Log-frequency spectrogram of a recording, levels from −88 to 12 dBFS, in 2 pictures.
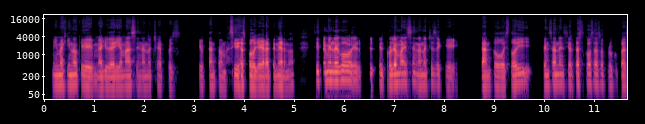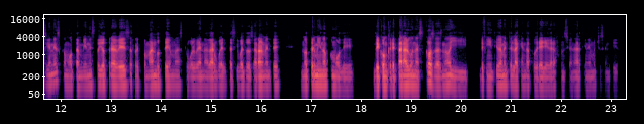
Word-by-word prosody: me 110 Hz, -, -9 dB
imagino 110 Hz, +1 st, +1 dB
que 100 Hz, -3 st, +2 dB
me 90 Hz, -, 0 dB
ayudaría 95 Hz, 0 st, +2 dB
más 100 Hz, +1 st, +1 dB
en 100 Hz, -1 st, -13 dB
la 95 Hz, -, -4 dB
noche, 95 Hz, 0 st, -8 dB
pues, -, -, -14 dB, 0.3 s
que -, -, -7 dB
tanto 100 Hz, 0 st, -4 dB
más 90 Hz, -, -10 dB
ideas -, -, +5 dB
puedo 100 Hz, -2 st, +4 dB
llegar 95 Hz, 0 st, +7 dB
a 95 Hz, -, +6 dB
tener, 100 Hz, -2 st, +3 dB
¿no? 100 Hz, +4 st, -12 dB, 0.3 s
Sí, 140 Hz, -, -2 dB
también 140 Hz, +1 st, +3 dB
luego 145 Hz, +1 st, +6 dB
el -, -, -2 dB, 0.3 s
el -, -, -4 dB
problema 120 Hz, +2 st, +5 dB
es 125 Hz, +2 st, -6 dB
en 130 Hz, -3 st, -7 dB
la 105 Hz, -, -1 dB
noche, 110 Hz, +3 st, -4 dB
es 115 Hz, -, -12 dB
de 115 Hz, -3 st, -4 dB
que -, -, -8 dB, 0.4 s
tanto 100 Hz, 0 st, +2 dB
estoy 110 Hz, +6 st, -2 dB, 0.2 s
pensando 115 Hz, +2 st, 0 dB
en 115 Hz, -, -5 dB
ciertas 115 Hz, +1 st, -2 dB
cosas 120 Hz, -1 st, -3 dB
o 115 Hz, -, -10 dB
preocupaciones, 110 Hz, +4 st, -5 dB
como 100 Hz, -3 st, -12 dB
también 100 Hz, +1 st, -6 dB
estoy 105 Hz, 0 st, -5 dB
otra 105 Hz, -1 st, +2 dB
vez 105 Hz, +1 st, +3 dB
retomando 100 Hz, 0 st, -5 dB
temas 100 Hz, -1 st, -5 dB
que 100 Hz, -, -25 dB
vuelven 95 Hz, 0 st, -6 dB
a 95 Hz, -, -9 dB
dar 95 Hz, 0 st, +2 dB
vueltas 95 Hz, -1 st, -9 dB
y -, -, -18 dB
vueltas. 100 Hz, 0 st, -5 dB
O -, -, -12 dB
sea, 95 Hz, -, -4 dB
realmente 100 Hz, +1 st, +1 dB, 0.4 s
no -, -, -6 dB
termino 105 Hz, 0 st, -1 dB
como 95 Hz, -3 st, -8 dB
de 90 Hz, -1 st, -13 dB, 0.4 s
de -, -, +7 dB
concretar 100 Hz, +1 st, +5 dB
algunas 105 Hz, -2 st, +3 dB
cosas, 100 Hz, -7 st, +1 dB
¿no? 110 Hz, +2 st, -2 dB
Y 95 Hz, -3 st, -10 dB, 0.2 s
definitivamente 105 Hz, +3 st, -5 dB
la 95 Hz, -, +2 dB
agenda 100 Hz, 0 st, -7 dB
podría 95 Hz, -1 st, -1 dB
llegar 90 Hz, 0 st, -5 dB
a -, -, -17 dB
funcionar, 90 Hz, 0 st, -12 dB
tiene 95 Hz, 0 st, -20 dB
mucho 95 Hz, 0 st, -21 dB
sentido. 90 Hz, 0 st, -29 dB
100 Hz, 200 wpm, -26 LUFS, 95-110 Hz, 0.4 s, llegar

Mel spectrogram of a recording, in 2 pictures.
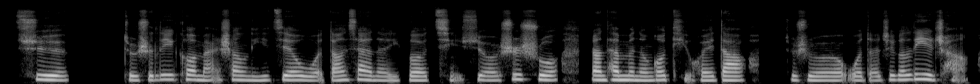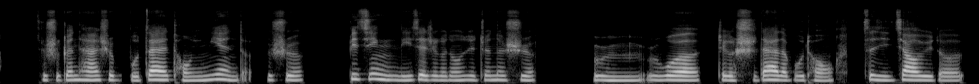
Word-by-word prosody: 去 210 Hz, -3 st, +2 dB, 0.5 s
就 195 Hz, -1 st, -1 dB
是 200 Hz, +1 st, 0 dB
立 225 Hz, +2 st, 0 dB
刻 220 Hz, 0 st, +1 dB
马 195 Hz, -2 st, -2 dB
上 205 Hz, -2 st, -1 dB
理 190 Hz, +1 st, -2 dB
解 205 Hz, +1 st, +1 dB
我 190 Hz, -2 st, 0 dB
当 195 Hz, +2 st, +1 dB
下 215 Hz, 0 st, +1 dB
的 190 Hz, -1 st, -3 dB
一 185 Hz, -, -5 dB
个 190 Hz, -1 st, +2 dB
情 195 Hz, -, -7 dB
绪， 210 Hz, -, -5 dB
而 190 Hz, -1 st, -3 dB
是 235 Hz, +4 st, -1 dB
说 210 Hz, -2 st, +1 dB, 0.3 s
让 205 Hz, -1 st, +5 dB
他 210 Hz, +1 st, +4 dB
们 205 Hz, -1 st, +4 dB
能 185 Hz, -1 st, +1 dB
够 200 Hz, +1 st, +1 dB
体 205 Hz, -, -10 dB
会 190 Hz, -2 st, -2 dB
到， 190 Hz, 0 st, +2 dB, 0.4 s
就 205 Hz, -, -5 dB
是 195 Hz, -, -3 dB, 0.4 s
我 190 Hz, -, -2 dB
的 185 Hz, 0 st, -6 dB
这 210 Hz, +2 st, -2 dB
个 210 Hz, -, +2 dB
立 240 Hz, -1 st, +3 dB
场， 210 Hz, -, -5 dB, 0.5 s
就 205 Hz, -, -5 dB
是 195 Hz, -1 st, -5 dB
跟 205 Hz, 0 st, +1 dB
他 205 Hz, -1 st, +3 dB
是 205 Hz, 0 st, -2 dB
不 200 Hz, -2 st, -6 dB
在 210 Hz, +1 st, +6 dB
同 185 Hz, -3 st, -3 dB
一 190 Hz, -, -1 dB
面 215 Hz, 0 st, +1 dB
的。 -, -, -14 dB
就 -, -, -6 dB
是 200 Hz, 0 st, -2 dB, 0.4 s
毕 245 Hz, -, 0 dB
竟 235 Hz, -4 st, 0 dB
理 195 Hz, +1 st, -1 dB
解 220 Hz, +1 st, +2 dB
这 200 Hz, 0 st, -2 dB
个 195 Hz, -, -2 dB
东 195 Hz, 0 st, -2 dB
西 200 Hz, -1 st, -3 dB
真 205 Hz, +1 st, -3 dB
的 205 Hz, -1 st, -1 dB
是 200 Hz, -1 st, -2 dB, 0.6 s
嗯， 185 Hz, -1 st, 0 dB
如 200 Hz, 0 st, -2 dB
果 195 Hz, -1 st, +5 dB, 0.2 s
这 200 Hz, -, -1 dB
个 195 Hz, -, +1 dB
时 190 Hz, -, -2 dB
代 210 Hz, +2 st, +6 dB
的 195 Hz, -1 st, +1 dB
不 195 Hz, 0 st, -4 dB
同， 185 Hz, -2 st, -3 dB, 0.3 s
自 220 Hz, -, 0 dB
己 195 Hz, -1 st, -1 dB
教 200 Hz, 0 st, +5 dB
育 195 Hz, -1 st, +2 dB
的 185 Hz, 0 st, -4 dB
200 Hz, 230 characters per minute, -22 LUFS, 190-210 Hz, 0.6 s, 在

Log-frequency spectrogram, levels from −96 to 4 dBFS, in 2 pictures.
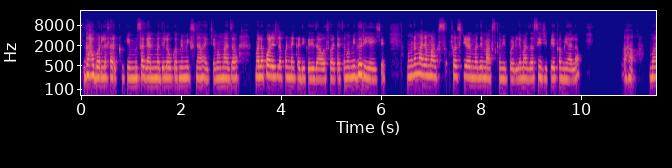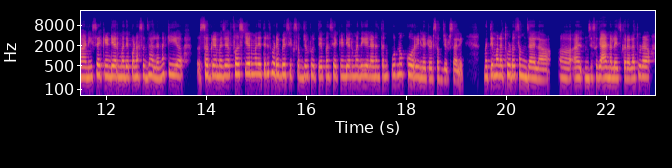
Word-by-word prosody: घाबरल्यासारखं 225 Hz, -3 st, +1 dB
की 220 Hz, -, -1 dB
मग 215 Hz, 0 st, 0 dB
सगळ्यांमध्ये 220 Hz, -2 st, +1 dB
लवकर 220 Hz, 0 st, -1 dB
मी 220 Hz, -, +1 dB
मिक्स 225 Hz, 0 st, -3 dB
नाही 215 Hz, -1 st, -2 dB
व्हायचे. 200 Hz, -2 st, -5 dB
मग 215 Hz, 0 st, -2 dB
माझा 215 Hz, 0 st, 0 dB, 0.4 s
मला 235 Hz, 0 st, +5 dB
कॉलेजला 235 Hz, -2 st, +5 dB
पण 230 Hz, -1 st, -2 dB
नाही 220 Hz, -1 st, -2 dB
कधी-कधी 205 Hz, -1 st, 0 dB
जावंस 200 Hz, -1 st, -2 dB
वाटायचं. 195 Hz, +1 st, -4 dB
मग 225 Hz, -, 0 dB
मी 235 Hz, -, +2 dB
घरी 250 Hz, -2 st, +6 dB
यायचे. 200 Hz, -1 st, -3 dB, 0.5 s
मग 240 Hz, +1 st, -1 dB
ना 275 Hz, -, +2 dB
माझ्या 275 Hz, -2 st, +3 dB
मार्क्स 250 Hz, +3 st, -2 dB
1st 245 Hz, 0 st, -3 dB
इयरमध्ये 225 Hz, -1 st, +1 dB
मार्क्स 205 Hz, -, -6 dB
कमी 205 Hz, -1 st, -4 dB
पडले. 200 Hz, 0 st, -3 dB
माझा 205 Hz, 0 st, -2 dB
सी.जी.पी.ए 215 Hz, -2 st, -2 dB
कमी 205 Hz, -2 st, -2 dB
आला. 205 Hz, +6 st, -3 dB, 0.9 s
हां, -, -, -5 dB, 0.4 s
मग 225 Hz, +1 st, -1 dB
आणि 225 Hz, 0 st, 0 dB
2nd 250 Hz, 0 st, +2 dB
इयरमध्ये 235 Hz, -1 st, +3 dB
पण 235 Hz, 0 st, 0 dB
असंच 240 Hz, 0 st, -3 dB
झालं 230 Hz, -5 st, 0 dB
ना, 265 Hz, -, -1 dB
की 270 Hz, -2 st, +1 dB, 0.5 s
सगळे 260 Hz, -1 st, +2 dB
म्हणजे 250 Hz, +1 st, +2 dB
1st 280 Hz, 0 st, +4 dB
इयरमध्ये 285 Hz, -1 st, +5 dB
तरी 280 Hz, -, +2 dB
थोडे 290 Hz, -3 st, +4 dB
बेसिक 270 Hz, -1 st, +1 dB
सब्जेक्ट 240 Hz, +1 st, -4 dB
होते. 240 Hz, -1 st, -1 dB
पण 240 Hz, -, -1 dB
2nd 240 Hz, -1 st, -1 dB
इयरमध्ये 245 Hz, 0 st, -1 dB
गेल्यानंतर 240 Hz, -1 st, 0 dB
पूर्ण 265 Hz, +1 st, -2 dB
कोरिलेटेड 230 Hz, -5 st, +2 dB
सब्जेक्ट्स 200 Hz, -3 st, -5 dB
आले. -, -, -1 dB, 0.5 s
मग 235 Hz, -, 0 dB
ते 260 Hz, -, +4 dB
मला 260 Hz, -1 st, +2 dB
थोडं 260 Hz, -2 st, +4 dB
समजायला 225 Hz, -5 st, +2 dB, 0.3 s
अ, 230 Hz, -, -5 dB
अ, 215 Hz, +1 st, -1 dB, 0.2 s
जसं 225 Hz, +2 st, -6 dB
की 235 Hz, -, +4 dB
अ‍ॅनलाईज 215 Hz, -1 st, +3 dB
करायला 215 Hz, 0 st, +2 dB
थोडा 235 Hz, -2 st, +3 dB
230 Hz, 195 wpm, -29 LUFS, 215-250 Hz, 0.9 s, घरी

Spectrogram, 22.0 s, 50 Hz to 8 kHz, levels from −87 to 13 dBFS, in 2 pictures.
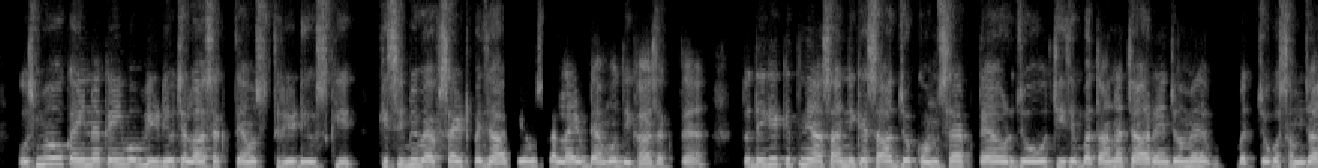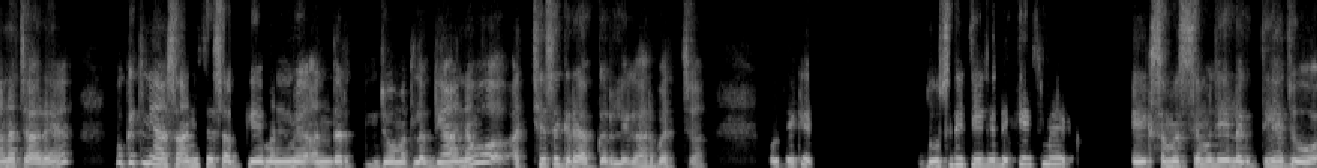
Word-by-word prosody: उसमें 290 Hz, -9 st, +1 dB
वो 290 Hz, -, +3 dB
कहीं 255 Hz, -3 st, +2 dB
न 250 Hz, 0 st, +2 dB
कहीं 245 Hz, 0 st, +1 dB
वो 250 Hz, 0 st, +2 dB
वीडियो 225 Hz, -2 st, +2 dB
चला 210 Hz, -4 st, +2 dB
सकते 215 Hz, +2 st, -4 dB
हैं, -, -, +2 dB
उस 210 Hz, 0 st, -2 dB
थ्री 200 Hz, +1 st, +1 dB
डी 200 Hz, 0 st, +1 dB
उसकी 200 Hz, -1 st, -2 dB, 0.3 s
किसी 220 Hz, -1 st, -1 dB
भी 245 Hz, -, +2 dB
वेबसाइट 215 Hz, -1 st, +1 dB
पे 225 Hz, -, +3 dB
जाके 185 Hz, +1 st, +1 dB
उसका 220 Hz, 0 st, -2 dB
लाइव 200 Hz, 0 st, +3 dB
डेमो 190 Hz, +3 st, +2 dB
दिखा 185 Hz, -3 st, 0 dB
सकते 180 Hz, 0 st, -5 dB
हैं। -, -, -4 dB, 0.3 s
तो -, -, -1 dB
देखिए 245 Hz, +2 st, +1 dB
कितनी 255 Hz, 0 st, -1 dB
आसानी 230 Hz, 0 st, +1 dB
के 240 Hz, -1 st, 0 dB
साथ 230 Hz, -2 st, +1 dB
जो -, -, +2 dB
कांसेप्ट 230 Hz, +4 st, 0 dB
है 200 Hz, -, +3 dB
और 205 Hz, 0 st, +2 dB
जो 210 Hz, 0 st, +3 dB
चीज़ें 215 Hz, -1 st, 0 dB
बताना 195 Hz, +5 st, +1 dB
चाह 210 Hz, -6 st, +1 dB
रहे 195 Hz, +1 st, +1 dB
हैं, 195 Hz, -, 0 dB
जो 215 Hz, -, +1 dB
हमें 220 Hz, +1 st, +1 dB, 0.3 s
बच्चों 180 Hz, +3 st, -1 dB
को 225 Hz, -, +1 dB
समझाना 215 Hz, +1 st, +1 dB
चाह 225 Hz, -7 st, +1 dB
रहे 180 Hz, +2 st, +1 dB
हैं, 380 Hz, -, -2 dB, 0.4 s
वो 355 Hz, -, -1 dB
कितनी 340 Hz, -3 st, 0 dB
आसानी 250 Hz, -2 st, +2 dB
से 255 Hz, -, +2 dB
सबके 210 Hz, -3 st, +1 dB
मन -, -, +4 dB
में 205 Hz, -, +3 dB
अंदर 205 Hz, +2 st, 0 dB, 0.2 s
जो 185 Hz, 0 st, +2 dB
मतलब 185 Hz, 0 st, 0 dB
ध्यान 195 Hz, +4 st, +1 dB
है 255 Hz, -, +2 dB
वो 365 Hz, +2 st, +1 dB
अच्छे 255 Hz, -, -3 dB
से 265 Hz, +1 st, -1 dB
ग्रैब 205 Hz, -7 st, +1 dB
कर -, -, 0 dB
लेगा 160 Hz, +2 st, -1 dB
हर 175 Hz, 0 st, -3 dB
बच्चा। 165 Hz, 0 st, -6 dB, 0.5 s
तो 435 Hz, -, -1 dB
देखिए, -, -, -2 dB, 0.9 s
दूसरी 220 Hz, +6 st, +2 dB
चीज़ 250 Hz, -2 st, -1 dB
है 240 Hz, -, +1 dB
देखिये 250 Hz, +3 st, -1 dB
इसमें 285 Hz, 0 st, -1 dB, 0.6 s
एक 405 Hz, +1 st, +3 dB
समस्या 215 Hz, +2 st, 0 dB
मुझे 235 Hz, 0 st, +1 dB
ये 240 Hz, -, +5 dB
लगती 215 Hz, 0 st, -1 dB
है 220 Hz, -, +1 dB
जो 220 Hz, -3 st, +3 dB
220 Hz, 225 wpm, -23 LUFS, 200-245 Hz, 0.9 s, ये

